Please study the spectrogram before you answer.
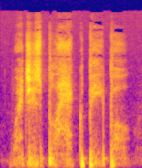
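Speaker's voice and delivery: whispered old-man Biden impression; hushed Biden-style whisper; Joe Biden voice. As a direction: whisper it like a frail old president. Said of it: "in my Joe Biden voice".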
